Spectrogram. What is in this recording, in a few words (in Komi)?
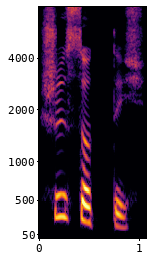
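"шы содтысь", Komi, female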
